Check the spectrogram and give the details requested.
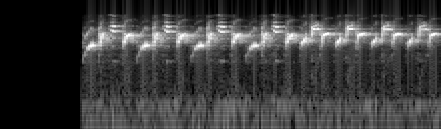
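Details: Liquid twittering song of a European goldfinch, a dense stream of quick, high, slightly rolling notes that starts abruptly and keeps a steady fast pulse.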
